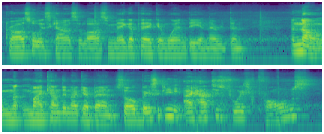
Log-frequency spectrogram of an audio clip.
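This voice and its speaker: A man's voice: mid-range voice, a little hiss or hum. Casual man chatting while gaming. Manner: rambling, talks to chat while playing; quick bursts, trailing off mid-sentence. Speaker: streamer. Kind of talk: casual gaming livestream chat.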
